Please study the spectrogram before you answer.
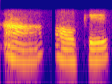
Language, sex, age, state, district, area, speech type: Malayalam, female, 45-60, Kerala, Palakkad, rural, conversation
